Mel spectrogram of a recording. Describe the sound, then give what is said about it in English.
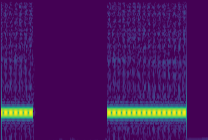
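A phone ringback tone on an outgoing call: two steady electronic rings, a short one then a longer burst, separated by a pause of silence, clear with no one picking up. “No, they're not going to answer, so I'll cancel that out.”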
